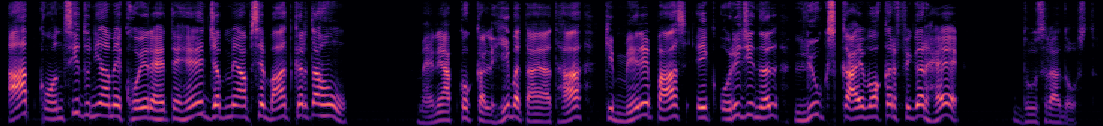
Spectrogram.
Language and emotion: Hindi, angry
